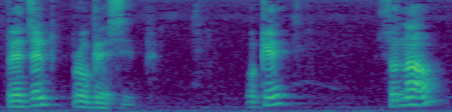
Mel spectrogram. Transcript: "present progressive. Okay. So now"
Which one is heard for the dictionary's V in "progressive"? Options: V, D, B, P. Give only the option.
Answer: B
